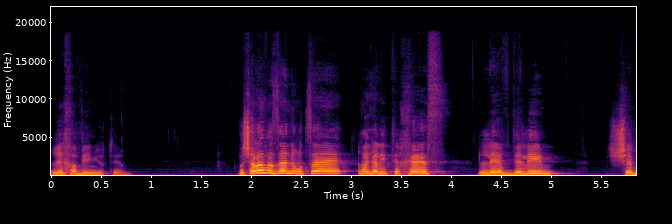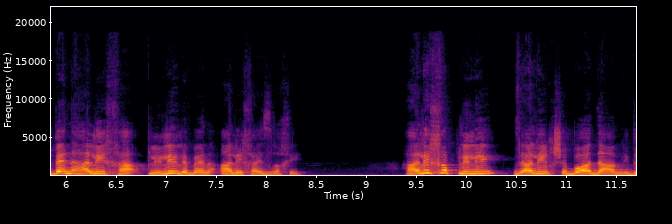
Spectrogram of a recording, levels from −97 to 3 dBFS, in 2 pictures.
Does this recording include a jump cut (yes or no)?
no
